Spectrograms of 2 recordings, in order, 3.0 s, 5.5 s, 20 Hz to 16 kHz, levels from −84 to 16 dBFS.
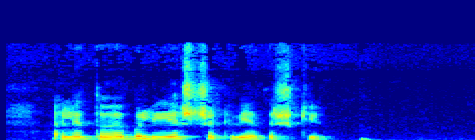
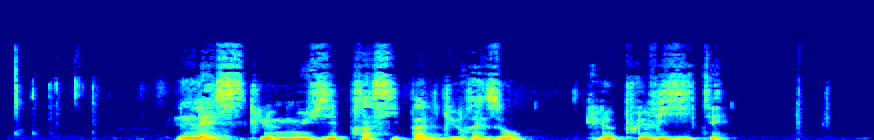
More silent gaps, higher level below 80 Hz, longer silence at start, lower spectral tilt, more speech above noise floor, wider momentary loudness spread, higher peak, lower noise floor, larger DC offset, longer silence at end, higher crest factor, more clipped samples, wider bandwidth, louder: neither; second, -60 dBFS vs -48 dBFS; second, 0.35 s vs 1.1 s; second, -3 dB/octave vs -4.5 dB/octave; about the same, 44 dB vs 44 dB; about the same, 12 LU vs 12 LU; about the same, -4 dBFS vs -2 dBFS; about the same, -64 dBFS vs -62 dBFS; neither; second, 0.65 s vs 0.95 s; about the same, 18 dB vs 18 dB; neither; about the same, 11.5 kHz vs 11.5 kHz; about the same, -20 LUFS vs -19 LUFS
